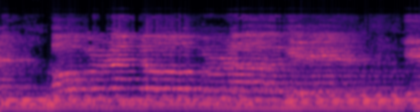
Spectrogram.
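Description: A woman singing a slow gospel song solo into a microphone through a church PA, holding long notes that slide between pitches, over a steady low sustained tone.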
